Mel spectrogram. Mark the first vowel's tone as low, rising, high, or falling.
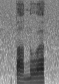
low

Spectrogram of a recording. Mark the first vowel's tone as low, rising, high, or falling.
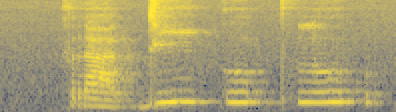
low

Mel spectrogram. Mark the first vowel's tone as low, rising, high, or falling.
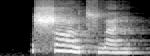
falling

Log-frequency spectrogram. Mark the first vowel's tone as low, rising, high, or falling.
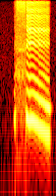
falling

